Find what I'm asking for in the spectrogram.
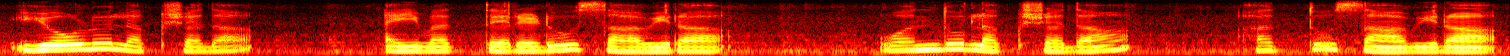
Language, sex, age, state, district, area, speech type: Kannada, female, 60+, Karnataka, Chikkaballapur, urban, spontaneous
